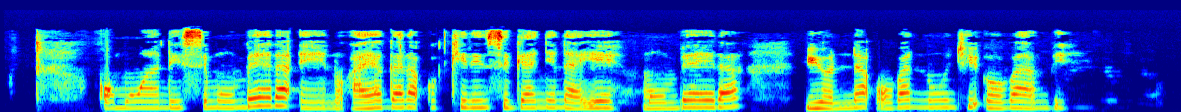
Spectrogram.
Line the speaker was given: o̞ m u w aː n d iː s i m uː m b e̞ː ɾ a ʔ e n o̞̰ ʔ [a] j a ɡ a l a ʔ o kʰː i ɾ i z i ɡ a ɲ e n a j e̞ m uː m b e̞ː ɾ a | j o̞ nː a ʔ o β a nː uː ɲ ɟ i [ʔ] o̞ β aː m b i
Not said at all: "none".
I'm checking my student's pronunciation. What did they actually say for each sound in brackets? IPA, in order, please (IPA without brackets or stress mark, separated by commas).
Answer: a, ʔ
